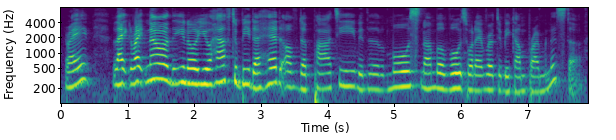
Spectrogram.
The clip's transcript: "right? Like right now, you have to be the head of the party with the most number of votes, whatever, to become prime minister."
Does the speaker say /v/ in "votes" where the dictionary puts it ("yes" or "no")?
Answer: yes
